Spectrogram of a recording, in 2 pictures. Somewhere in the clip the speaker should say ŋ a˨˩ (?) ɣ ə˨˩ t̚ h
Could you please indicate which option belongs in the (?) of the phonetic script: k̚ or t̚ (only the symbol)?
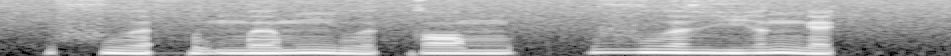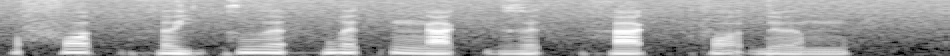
k̚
